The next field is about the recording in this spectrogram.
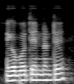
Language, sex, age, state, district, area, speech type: Telugu, male, 18-30, Andhra Pradesh, East Godavari, urban, spontaneous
